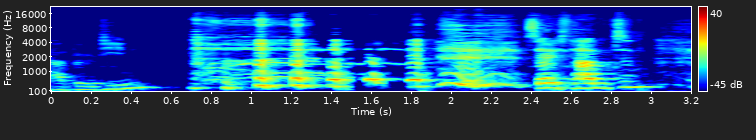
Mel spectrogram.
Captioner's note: laughing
